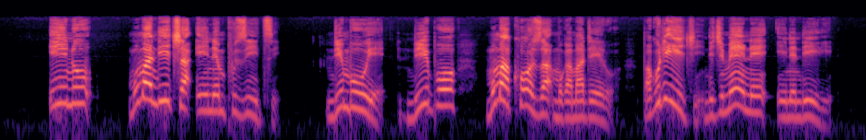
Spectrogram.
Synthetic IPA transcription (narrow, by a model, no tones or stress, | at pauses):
inu | mumandit͡ʃʰaʔinɛm̩pʰuzit͡sʰi̥̰ | ndimbuːjɛ̰ | ndipɔ | mumakʰɔzamukamat̬ɛːɾɔ̰ | pak̬utiːt͡ʃḭndit͡ʃimɛnɛinɛndiːɾḭ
